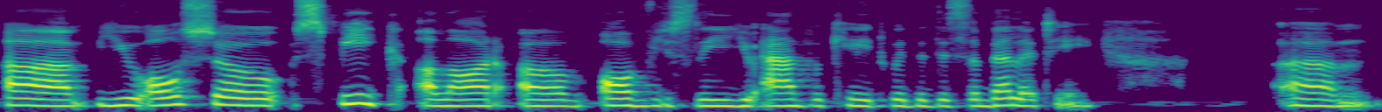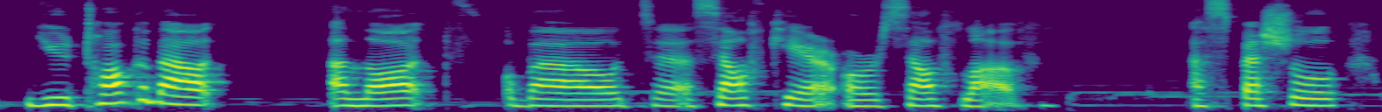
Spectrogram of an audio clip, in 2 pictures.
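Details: Adult woman speaking; typical speech.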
